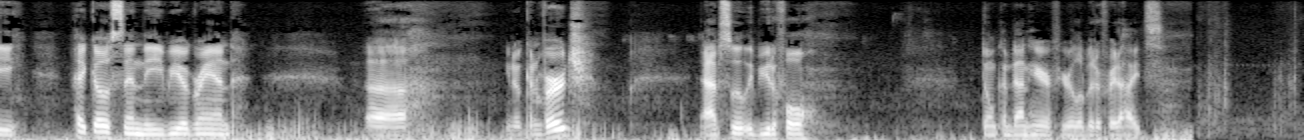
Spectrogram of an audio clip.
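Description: A man talks calmly and close to the microphone.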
